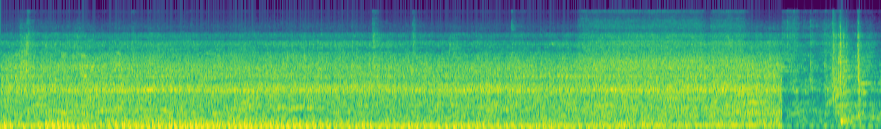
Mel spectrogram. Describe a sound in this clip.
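A bus engine idles with a loud, steady rumble.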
